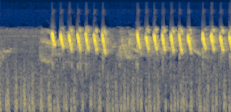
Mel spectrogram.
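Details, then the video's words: Lovebird singing the loud 'gemuruh tembakan' (thundering rapid-fire) style, a master recording for training other birds: two quick bursts of high, sharp chirps, each note hammered out about ten per second with a brief pause between. "LOVEBIRD SUARA GEMURUH TEMBAKAN BURUNG LOVEBIRD"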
